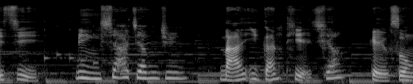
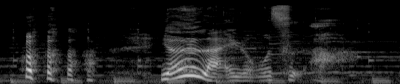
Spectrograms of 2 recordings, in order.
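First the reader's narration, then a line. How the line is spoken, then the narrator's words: Hearty laughter. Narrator (Chinese): 龙王哈哈大笑道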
